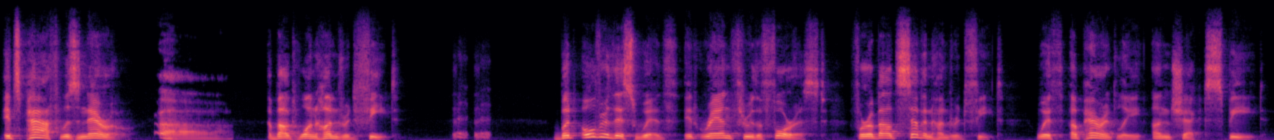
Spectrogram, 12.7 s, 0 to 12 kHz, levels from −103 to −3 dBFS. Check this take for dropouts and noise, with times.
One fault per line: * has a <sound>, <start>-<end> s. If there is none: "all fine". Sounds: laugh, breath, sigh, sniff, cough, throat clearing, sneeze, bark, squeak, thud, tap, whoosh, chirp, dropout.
* has a throat clearing, 1.5-2.4 s
* has a laugh, 4.5-4.9 s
